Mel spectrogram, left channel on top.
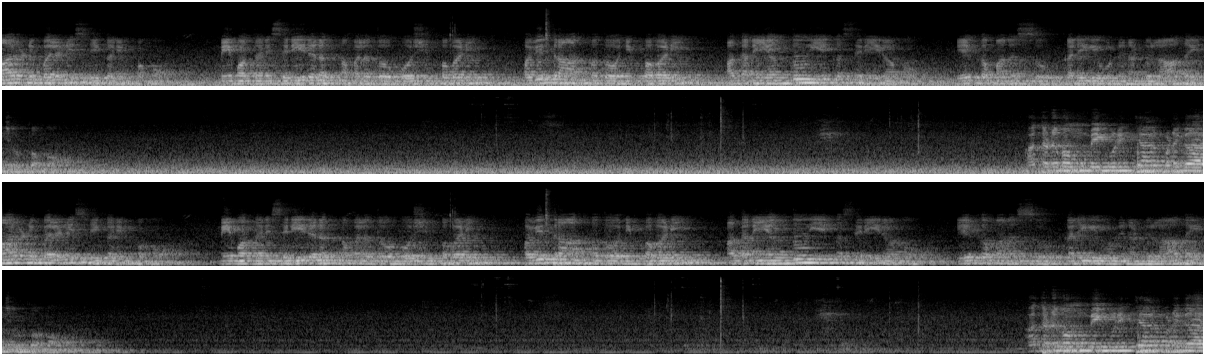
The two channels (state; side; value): noise; left; rumble, 6 dB below the sound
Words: బలిని స్వీకరింపము. మేము అతని శరీర రత్నములతో పోషింపబడి పవిత్ర ఆత్మతో నింపబడి అతని యందు ఏక శరీరము ఏక మనస్సు కలిగి ఉండినట్టులా దయచూపము. అతడు మమ్మ మీకు నిత్యార్పణగా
